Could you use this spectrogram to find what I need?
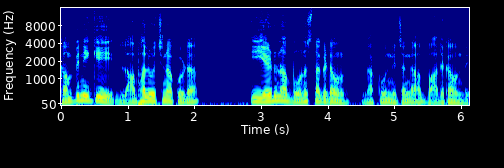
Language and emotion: Telugu, sad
